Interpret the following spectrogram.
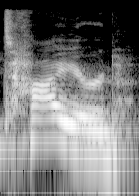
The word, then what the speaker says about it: tired: To be tired of. Et vous voyez, j'ai fatigué, c'est tired. Ce n'est pas tired. Ne prononcez pas le R. C'est comme si il y avait un Y ici. Tired.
